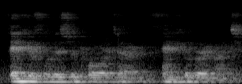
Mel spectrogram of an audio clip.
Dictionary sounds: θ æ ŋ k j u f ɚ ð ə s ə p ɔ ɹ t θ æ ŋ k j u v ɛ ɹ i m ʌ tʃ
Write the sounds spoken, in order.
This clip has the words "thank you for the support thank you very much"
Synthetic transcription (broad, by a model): θ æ ŋ k j u f ɚ ð ə s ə p ɔ ɹ t θ æ ŋ k j u v ɛ ɹ i m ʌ tʃ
